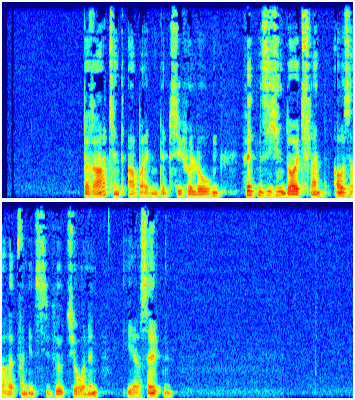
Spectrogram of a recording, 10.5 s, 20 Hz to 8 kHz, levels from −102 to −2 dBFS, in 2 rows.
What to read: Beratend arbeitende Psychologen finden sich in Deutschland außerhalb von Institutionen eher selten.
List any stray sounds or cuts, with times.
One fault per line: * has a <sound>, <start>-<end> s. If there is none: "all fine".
all fine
